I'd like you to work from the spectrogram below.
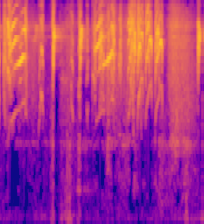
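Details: A combination of sunbird calls, the local sogok ontong, used as a lure: quick, shrill twitters and thin upswept whistles in tight bursts, plus a couple of faint clicks.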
